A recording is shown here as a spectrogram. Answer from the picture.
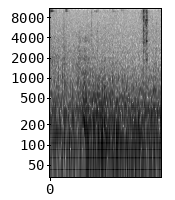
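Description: Near silence: faint background ambience, with a faint short sound a little under a second in and a brief click near the end.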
